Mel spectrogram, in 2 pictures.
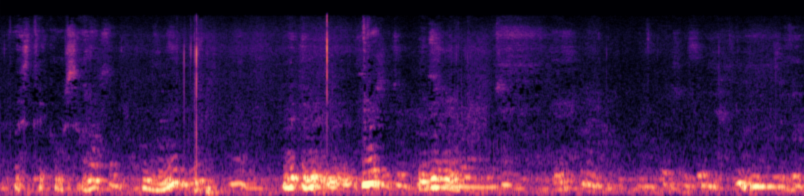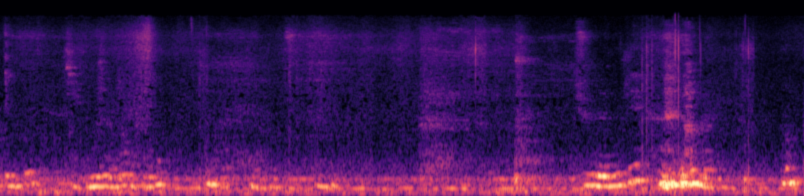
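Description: A woman speaks softly up close.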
